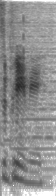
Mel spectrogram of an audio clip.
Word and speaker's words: subpoena: I still don't think that's how it's pronounced. Subpoena. Yeah, subpoena. It's subpoena. Why is it subpoena? Why is there a knee sound?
